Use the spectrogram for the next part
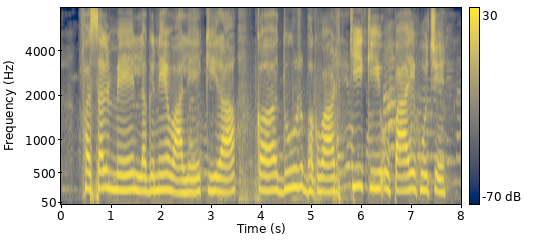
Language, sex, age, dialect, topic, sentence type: Magahi, female, 18-24, Northeastern/Surjapuri, agriculture, question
